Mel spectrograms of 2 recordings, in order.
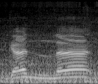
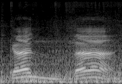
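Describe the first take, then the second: The two takes are said the same way.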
